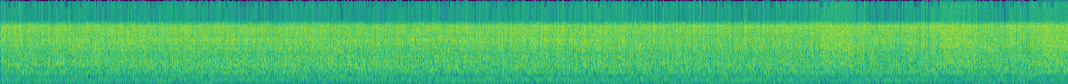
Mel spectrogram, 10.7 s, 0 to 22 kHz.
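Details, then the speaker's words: Turbocharged, fuel-injected XS650 twin on MegaSquirt at first start-up on a very poor tune; loud, ragged, uneven running with unsteady firing and heavy exhaust roar. The fuelling is far off. "Uh, it runs and that's on pretty much the worst tune known to man."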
